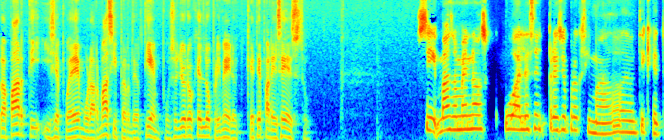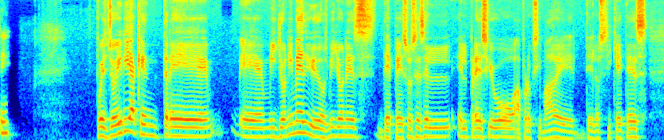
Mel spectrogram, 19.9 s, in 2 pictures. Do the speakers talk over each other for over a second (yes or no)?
no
